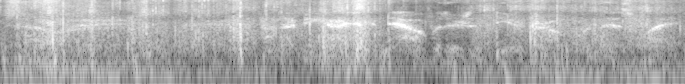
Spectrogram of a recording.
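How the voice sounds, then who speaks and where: A man whispering, with audible room echo and noticeable background noise. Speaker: hunting vlogger. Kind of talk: outdoor vlog narration. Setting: outdoors in the woods.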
